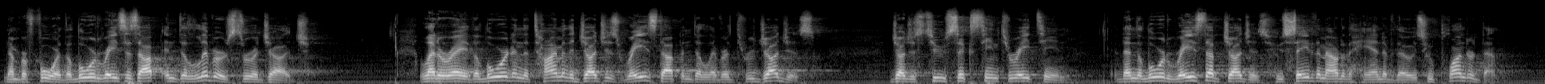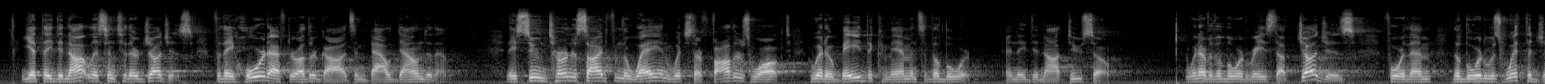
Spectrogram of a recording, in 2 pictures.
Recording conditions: large echoing room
